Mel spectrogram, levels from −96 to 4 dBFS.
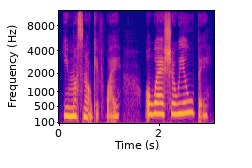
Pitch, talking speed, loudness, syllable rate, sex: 265 Hz, 210 wpm, -18 LUFS, 5.0 syllables/s, female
